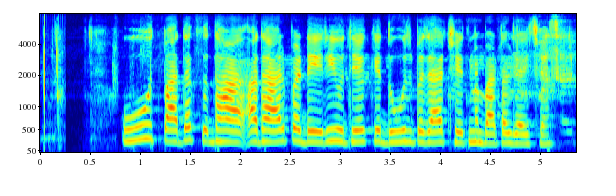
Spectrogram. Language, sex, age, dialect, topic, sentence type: Maithili, female, 25-30, Eastern / Thethi, agriculture, statement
